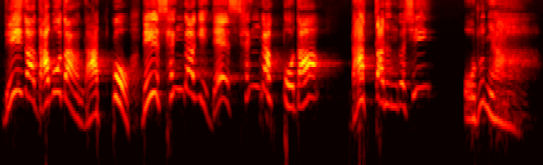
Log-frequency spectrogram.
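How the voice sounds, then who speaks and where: A man voicing God patiently reasoning with an angry prophet, asking loud and emphatic rhetorical questions in a sermon. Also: very high-pitched, wildly swooping pitch, slow, voice pushed up, exaggerated voice. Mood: pleading, emphatic.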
